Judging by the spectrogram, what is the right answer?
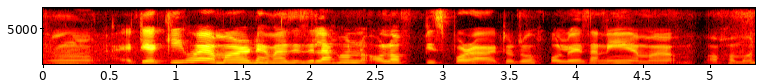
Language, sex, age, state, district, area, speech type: Assamese, female, 60+, Assam, Dhemaji, rural, spontaneous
